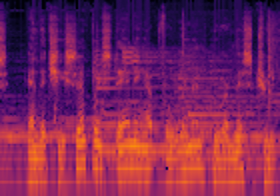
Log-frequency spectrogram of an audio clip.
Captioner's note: none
